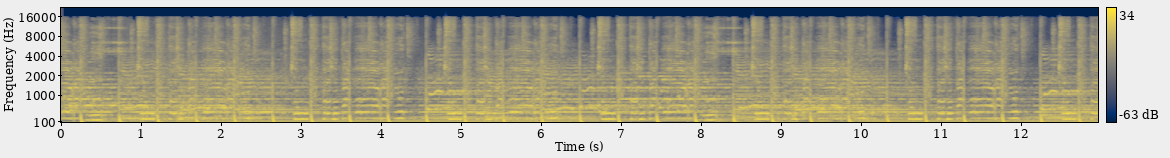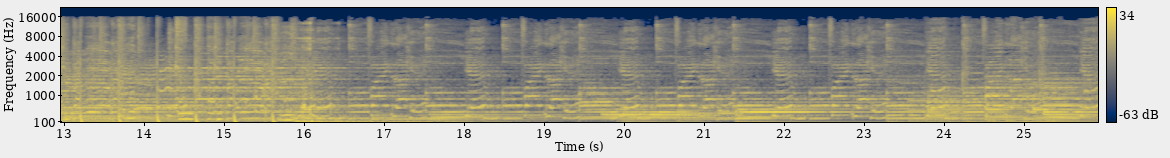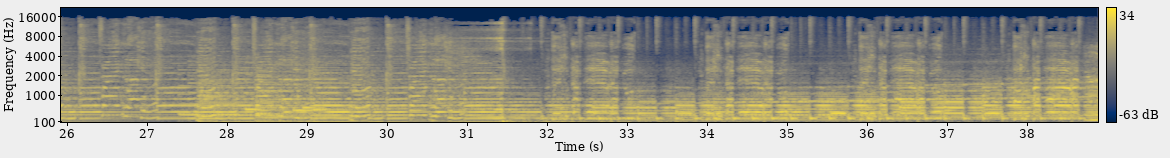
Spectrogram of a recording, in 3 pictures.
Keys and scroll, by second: 2.7 o, 15.8 Escape, 16.9 Escape, 19.6 Escape, 24.0 Delete, 26.5 Escape, 29.6 o.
